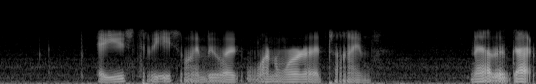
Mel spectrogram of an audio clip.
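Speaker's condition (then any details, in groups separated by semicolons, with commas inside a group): Duchenne muscular dystrophy; progressive muscle wasting, diminished lung function, sleep apnea, emergency tracheotomy after mucus plug, little arm use; age 30, trach and ventilator mainly for sleep, breathing effortful, home pulse oximeter; voice audibly worsening late in recording, uses Dragon naturally speaking voice recognition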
